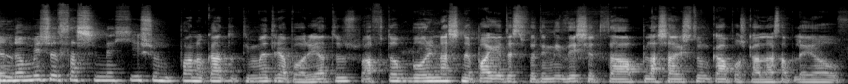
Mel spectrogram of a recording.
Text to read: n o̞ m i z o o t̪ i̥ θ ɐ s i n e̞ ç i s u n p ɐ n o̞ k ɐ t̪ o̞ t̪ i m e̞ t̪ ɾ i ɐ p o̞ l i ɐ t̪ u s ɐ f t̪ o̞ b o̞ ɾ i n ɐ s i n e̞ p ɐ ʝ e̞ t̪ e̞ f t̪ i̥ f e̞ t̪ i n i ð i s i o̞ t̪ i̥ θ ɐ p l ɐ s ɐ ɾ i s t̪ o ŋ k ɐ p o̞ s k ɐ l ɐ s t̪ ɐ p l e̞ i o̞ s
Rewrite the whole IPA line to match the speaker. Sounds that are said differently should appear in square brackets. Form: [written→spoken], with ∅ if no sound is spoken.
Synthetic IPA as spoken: n o̞ m i z o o t̪ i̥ θ ɐ s i n e̞ ç i s u n p ɐ n o̞ k ɐ t̪ o̞ t̪ i m e̞ t̪ ɾ i ɐ p o̞ [l→ɾ] i ɐ t̪ u s ɐ f t̪ o̞ b o̞ ɾ i n ɐ s i n e̞ p ɐ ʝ e̞ t̪ e̞ [f→s] t̪ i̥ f e̞ t̪ i n i ð i s i o̞ t̪ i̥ θ ɐ p l ɐ s ɐ ɾ i s t̪ [o→u] ŋ k ɐ p o̞ s k ɐ l ɐ s t̪ ɐ p l e̞ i o̞ [s→f]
